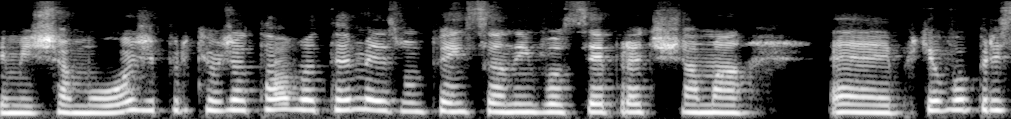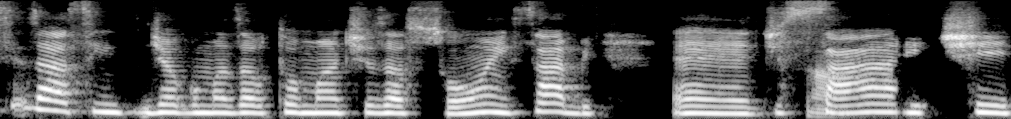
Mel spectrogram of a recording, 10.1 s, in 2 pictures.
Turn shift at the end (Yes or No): No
